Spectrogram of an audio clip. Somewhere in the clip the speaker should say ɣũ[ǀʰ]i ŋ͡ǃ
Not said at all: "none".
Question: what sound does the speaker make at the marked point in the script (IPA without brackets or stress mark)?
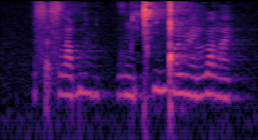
ǀʰ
